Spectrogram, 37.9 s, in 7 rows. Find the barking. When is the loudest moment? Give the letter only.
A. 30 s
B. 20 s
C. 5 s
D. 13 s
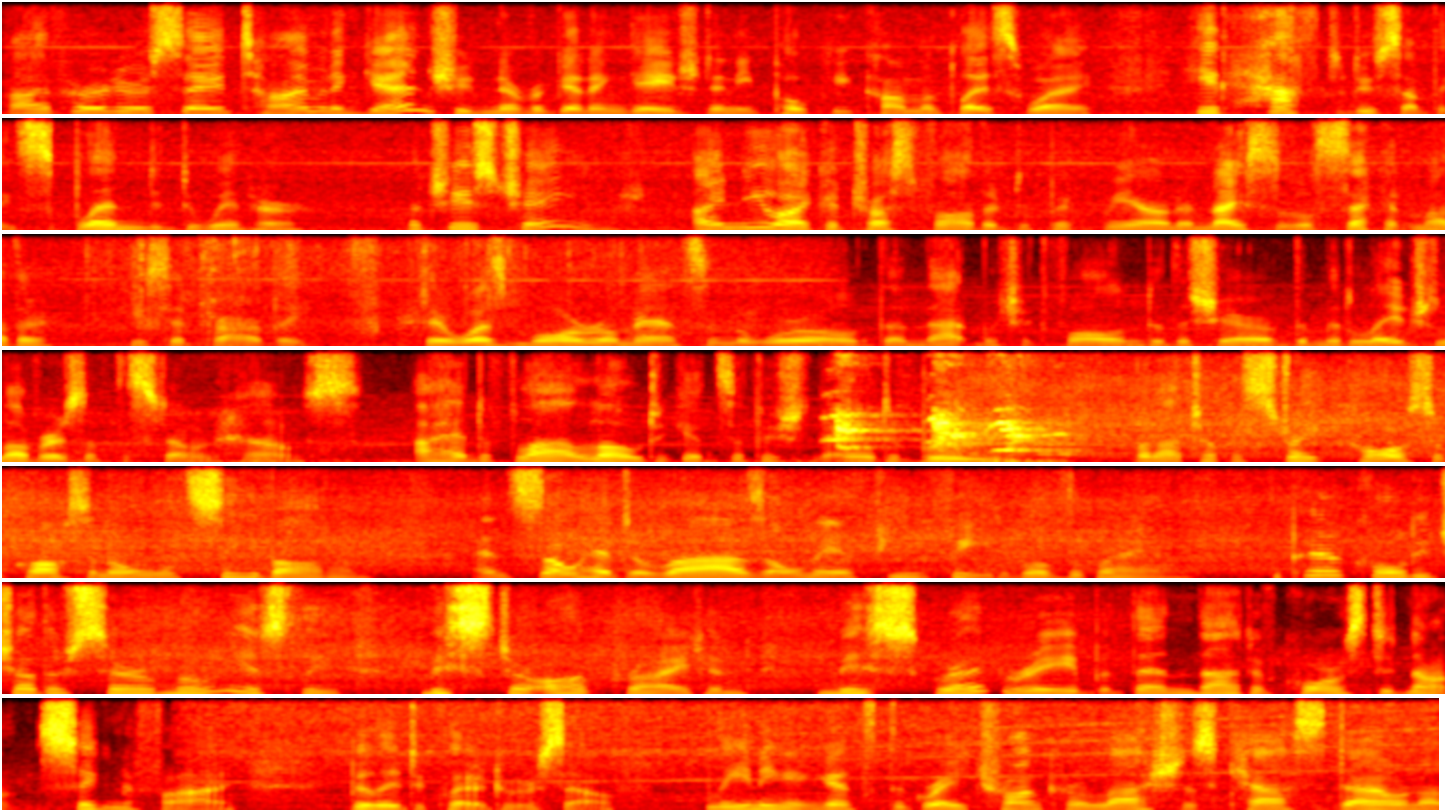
B.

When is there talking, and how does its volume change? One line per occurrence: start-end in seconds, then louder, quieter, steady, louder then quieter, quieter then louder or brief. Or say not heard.
0.0-37.8 steady.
